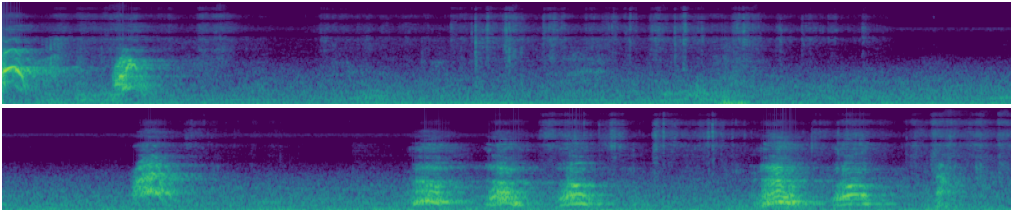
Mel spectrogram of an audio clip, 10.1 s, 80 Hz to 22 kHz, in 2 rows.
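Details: Dogs barking on an evening recording, 7:06 pm, 21 November 2023: scattered sharp barks, a lone bark early, then a quick series of barks near the end, over a low steady background hum.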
